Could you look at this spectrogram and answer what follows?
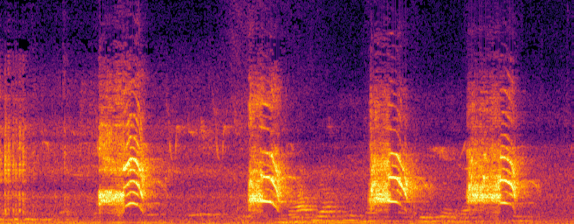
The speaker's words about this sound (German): Auf seinem Smartphone spielt Karl Rusche mir den kratzbürstigen Gesang der Saatkrähe vor. Krähen gehören zur Ordnung der Singvögel. Sie singen eben auf ihre Art.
